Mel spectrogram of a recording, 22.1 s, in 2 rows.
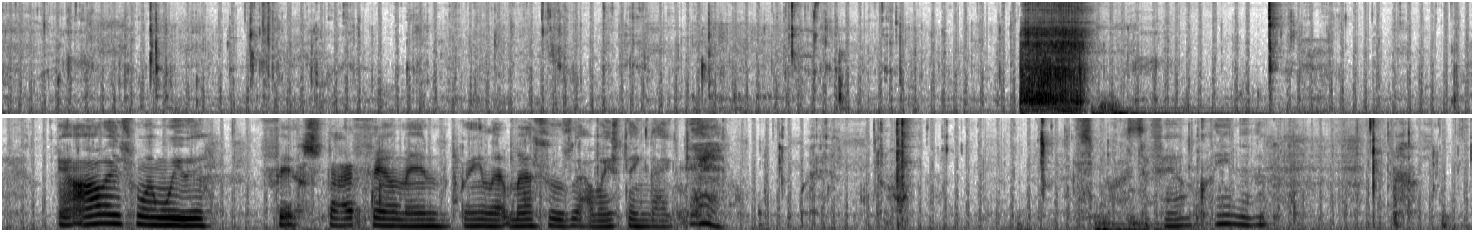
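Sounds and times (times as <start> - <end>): faint chewing: 0.0 - 7.6, 12.4 - 22.0
short loud burst of noise: 7.6 - 10.6.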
